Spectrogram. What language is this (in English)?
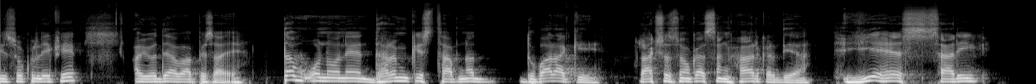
Hindi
